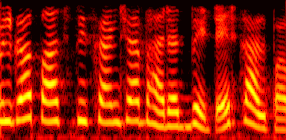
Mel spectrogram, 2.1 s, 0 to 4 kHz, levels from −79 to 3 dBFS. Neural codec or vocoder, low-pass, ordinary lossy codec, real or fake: codec, 16 kHz, 4 kbps, X-Codec, HuBERT features, trained on LibriSpeech; 3.6 kHz; none; fake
